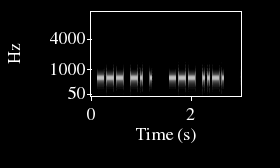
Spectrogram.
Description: Morse code, heard as a keyed tone, about 25 wpm, 600 Hz. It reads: ONE OF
